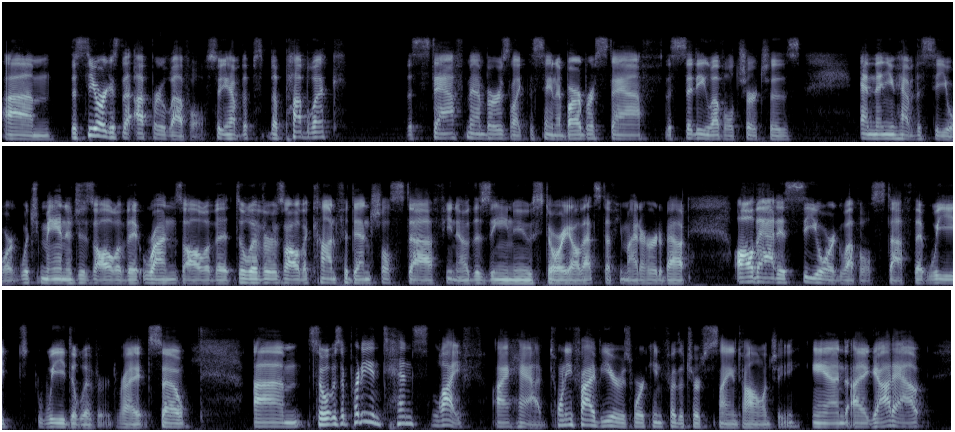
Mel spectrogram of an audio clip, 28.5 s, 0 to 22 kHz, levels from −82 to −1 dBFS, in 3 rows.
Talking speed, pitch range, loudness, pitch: 200 wpm, 95-115 Hz, -26 LUFS, 105 Hz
